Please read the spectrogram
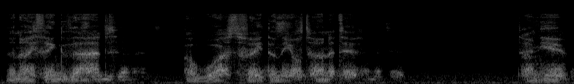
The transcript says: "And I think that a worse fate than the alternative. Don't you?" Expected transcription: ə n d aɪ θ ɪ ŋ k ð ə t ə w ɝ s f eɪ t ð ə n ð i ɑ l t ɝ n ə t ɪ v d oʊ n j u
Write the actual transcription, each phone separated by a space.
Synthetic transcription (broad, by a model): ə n aɪ θ ɪ ŋ k ð ə t ə w ɝ s f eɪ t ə n ð i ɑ l t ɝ n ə t ɪ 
